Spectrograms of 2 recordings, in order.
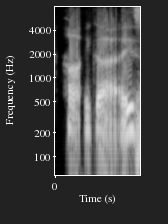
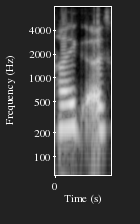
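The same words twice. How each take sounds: First: The greeting sounds plain, not sweet. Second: The greeting sounds sweet and affectionate.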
